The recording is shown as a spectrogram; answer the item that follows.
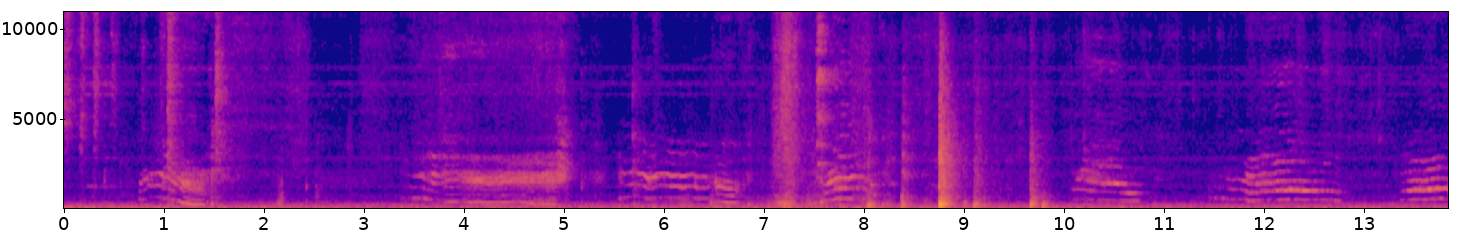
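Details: Pet cat produces varied meows indoors, some wavering and falling, others short chirpy mews, broken up by a few sharp knocks and clatters in the middle.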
